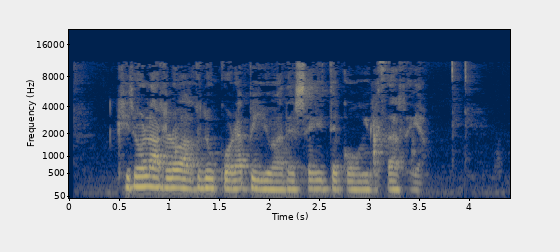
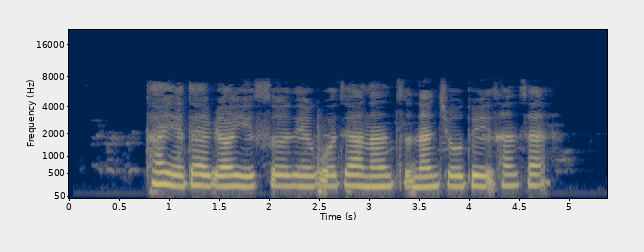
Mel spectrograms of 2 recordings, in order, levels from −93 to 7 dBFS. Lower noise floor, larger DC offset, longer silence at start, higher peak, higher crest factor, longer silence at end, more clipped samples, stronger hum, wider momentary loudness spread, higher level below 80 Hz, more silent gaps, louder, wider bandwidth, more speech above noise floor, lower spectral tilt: second, -47 dBFS vs -54 dBFS; neither; second, 0.5 s vs 0.75 s; about the same, -8 dBFS vs -6 dBFS; about the same, 18 dB vs 14 dB; about the same, 0.55 s vs 0.6 s; neither; neither; first, 18 LU vs 6 LU; about the same, -58 dBFS vs -62 dBFS; neither; second, -24 LUFS vs -19 LUFS; first, 11.5 kHz vs 7.4 kHz; second, 24 dB vs 35 dB; about the same, -5 dB/octave vs -6 dB/octave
